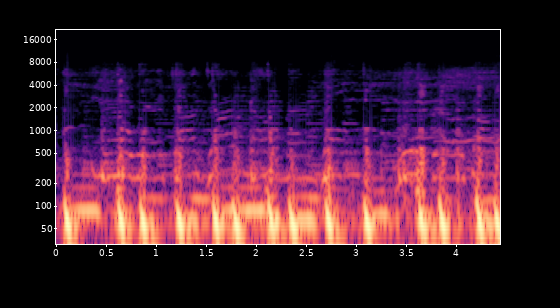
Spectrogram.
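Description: Live Thai ramwong dance band music, amplified and loud, with a heavy drum beat about twice a second and a wavering melody over it.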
